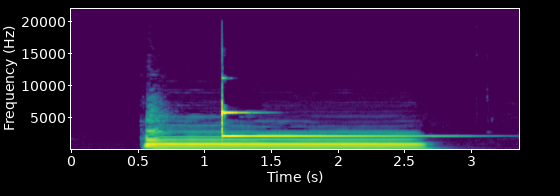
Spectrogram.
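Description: One long, steady alto saxophone F sharp held for about two seconds with a faint brief click partway through, fading out at the end.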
